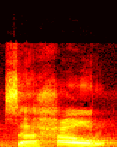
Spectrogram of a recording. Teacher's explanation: Baca barisnya pun tafkhim, tebal. Matikan ra, tak boleh baca barisnya pun, dia pun tebal juga.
